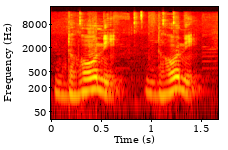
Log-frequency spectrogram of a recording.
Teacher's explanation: এই ব্যঞ্জন বর্ণের সঙ্গে যদি ব থাকে সেক্ষেত্রে ওই বটা অনুচ্চারিত হবে, অর্থাৎ ওই বটা উচ্চারিত হবে না।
